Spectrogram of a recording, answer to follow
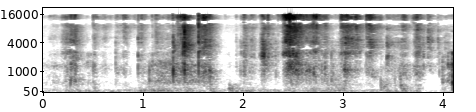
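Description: Paper-foil wrapper of an alcohol prep pad being peeled and torn open by hand, a few faint, irregular crinkles and rustles.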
